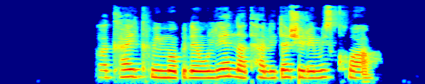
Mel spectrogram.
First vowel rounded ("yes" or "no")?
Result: no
